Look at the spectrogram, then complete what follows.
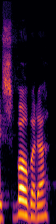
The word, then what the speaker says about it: Svoboda: depression-era diarist named ernest svoboda that's hard to pronounce even when i don't have a mask on s-v-o-b-o-d-a svobada and he kept track of the depression kind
